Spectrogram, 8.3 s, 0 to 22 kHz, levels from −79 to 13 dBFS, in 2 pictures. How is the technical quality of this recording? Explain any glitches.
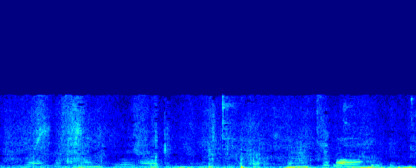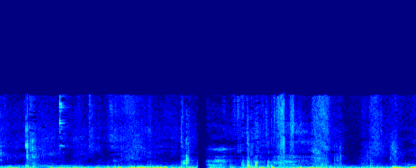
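The quality is poor. Throughout, the sound is dull and smeared, with nothing above 9.7 kHz and a warbling, fizzy texture on sustained parts. The likely cause is AAC compression (AAC-LC) at a low bitrate, consistent with about 32 kbps. The encoder drops high frequencies and coarsely quantises what remains, leaving spectral holes that smear detail and make steady sounds shimmer unnaturally.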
